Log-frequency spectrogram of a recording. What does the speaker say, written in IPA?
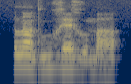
l ã˦˨ d uː˦ ɣ ɛ˦ ɣ ʊ˨˦ m a˨

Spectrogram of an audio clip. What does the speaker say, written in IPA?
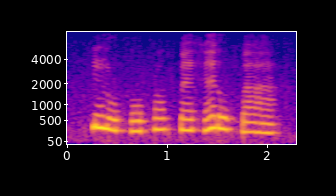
k͡p ũ˧ ɾ o˨ h o˨ h ɔ˧ k͡p ɛ˨ h ɛ˨˦ ɾ o˧ ɡ͡b a˨

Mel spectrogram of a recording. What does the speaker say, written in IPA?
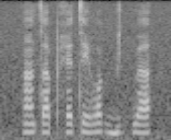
ã˨ t a˨ pʰ ɛ˨ t e˨ β ɔ˦˨ ɡ͡b i˨ kʷ a˦

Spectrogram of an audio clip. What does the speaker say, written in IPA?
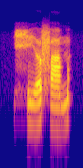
h i˩˧ ə̯ f a˩˧ m

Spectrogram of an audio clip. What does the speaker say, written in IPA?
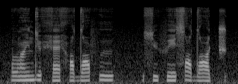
lˠ ĩ d ø h æ h ɯ dˤ y f ɯ | s y f e s i dˤ ø t͡ʃ

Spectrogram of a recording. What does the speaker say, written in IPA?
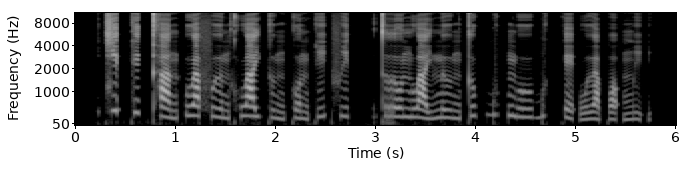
t͡ɕ e˥˩ ʔ k e˦˥ k̚ tʰ a˩˦ n ʔ u˧ a̯ f ɯː˨˩ n kʰ w a˧ j k ɯ˩˦ ŋ k o˨˩ n k i˦˥ ʔ f i˦˥ t̚ | t r o˧ n w a˩˦ j n ɯː˨˩ ŋ t u˦˥ k̚ b u˥˩ k̚ m uː˧ b ɯ˥˩ k̚ ʔ e˨˩ ʔ w ɯ˨˩ a̯ p ɔ˨˩ ʔ m i˨˩ ʔ

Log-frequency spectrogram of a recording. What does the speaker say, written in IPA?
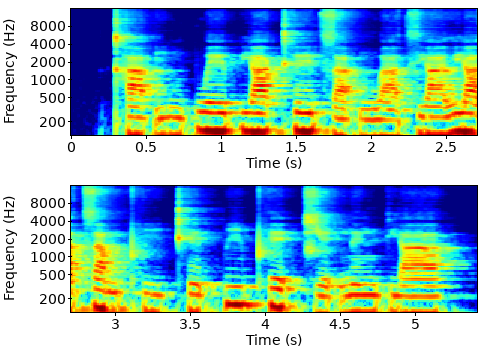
kʰ a˨ ʔ i˨˩ ŋ p w e˧ p j a˧ kʰ ẽ˧ t͡s a˨ ʔ n̪ w a˨˩ t͡s j a˧ l j a˥˧ t͡s a˥˧ m pʰ i˨˩ kʰ ẽ˨ t̚ p i˦ pʰ e˦ ʔ t͡ɕ e˨ ʔ n̪ ẽ˧ ŋ k j a˧

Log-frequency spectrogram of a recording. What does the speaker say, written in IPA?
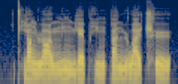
t̪ʰ j ɑ˥˧ ŋ ɻ ɑ˥˧ ʊ̯ m i˥˧ ŋ m j ɛ˥˩ pʰ i˧˥ ŋ p a˨˩ n ɻ w a˥˧ ɪ̯ ʈ͡ʂʰ ɻ̩˥˩

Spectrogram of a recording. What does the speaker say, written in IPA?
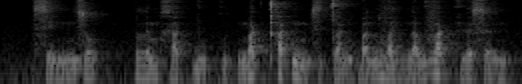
s e˧˩ n ə˧ n z o˦˥ p̚ | l ə˨˦ m x a˨˩ k̚ ɓ u˨˦ k u˨˩ t̚ m a˦˥ k̚ t̪ʰ a˦˥ k̚ ŋ ə˨˩ m s ḛ˧˨ t̪ a˨˩ ŋ ɓ a̰˧˥ n v a˧ j n a̰˧˥ w v a˦˥ k̚ h ɨ˨˦ ə̯ s ə˨˩ n

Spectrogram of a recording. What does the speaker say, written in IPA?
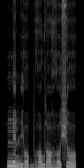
n ɪ˦˨ n j o˨ bʱ ɔ˨ w ɾ ɔ˨ ɦ o˨ ɕ o˦

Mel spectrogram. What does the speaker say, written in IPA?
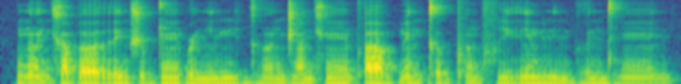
n ə̃ː˦ nʲ x a˧ b ɾ ɐː˧ r e˦ nʲ ʃ ø˧ b ʈ ẽː˧ ɓ ə˞˨ nʲ ẽ˧ nʲ ŋ i˨ ɡʱ ə̃ː˨ n d͡ʒ ã˨˦ nʲ x ẽː˧ pʼ aː˦ b ɓ ẽ˦ nʲ kʼ ə˧ b pʼ ə̃˧ b f i˧ rʲ ẽ˦ b nʲ ə˨ nʲ bʱ ə˧ nʲ dʱ ẽː˨ nʲ

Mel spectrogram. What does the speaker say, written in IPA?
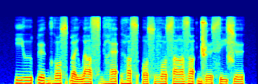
j ɯ˦ ɓ ø˦ ɡʱ o˦ sˤ ɓ i˨ w æ˦˨ sˤ ɡʱ æ˦ ʔ ɦ ɯ˦ sˤ ʔ ø˨ sˤ v ø˦ sˤ æ˦ zˤ ɯ˦ ʔ ɖ͡ʐ ø˨ s i˨ ɕ ø˦

